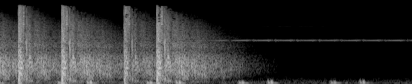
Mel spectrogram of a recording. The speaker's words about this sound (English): as a volley of 9mm shots ripped through the door.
